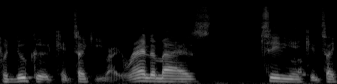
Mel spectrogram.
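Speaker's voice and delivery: ordinary talk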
